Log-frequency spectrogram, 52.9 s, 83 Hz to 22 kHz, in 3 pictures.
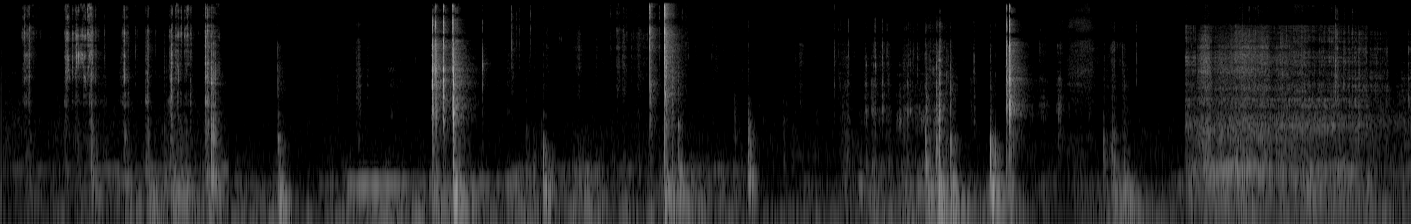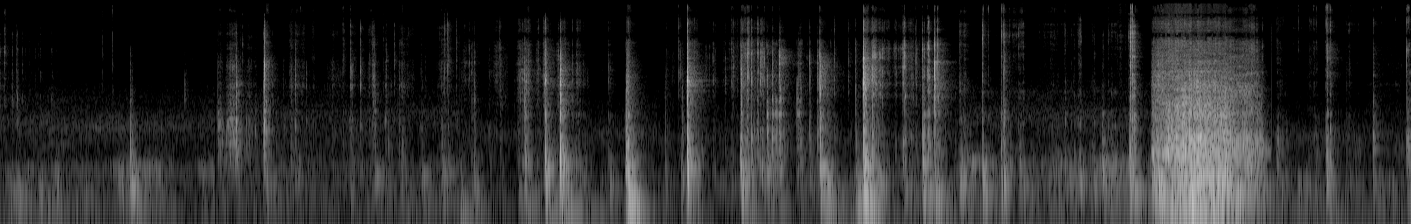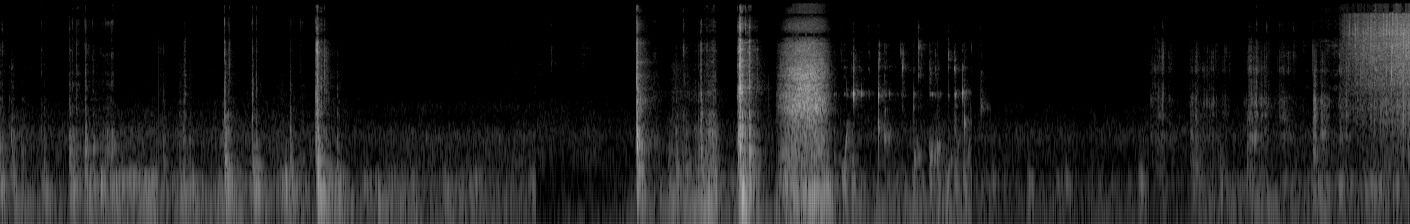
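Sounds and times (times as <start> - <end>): small tools clicking and tapping: 0.0 - 2.9
soft hissing: 52.0 - 52.9.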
